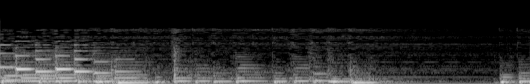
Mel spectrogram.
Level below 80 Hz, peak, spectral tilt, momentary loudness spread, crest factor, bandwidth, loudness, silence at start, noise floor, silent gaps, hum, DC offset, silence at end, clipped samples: -28 dBFS; -4 dBFS; -13 dB/octave; 12 LU; 16 dB; 5.8 kHz; -21 LUFS; 0 s; -49 dBFS; none; none; 1%; 0 s; under 0.1%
